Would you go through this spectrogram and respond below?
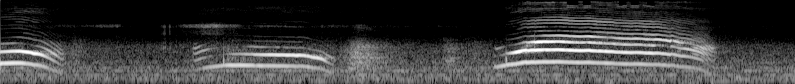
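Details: Persian kitten meowing for its mother because it wants food: a brief meow, then a longer one, then a loud, extended bright meow rising and falling, over low background hum.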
